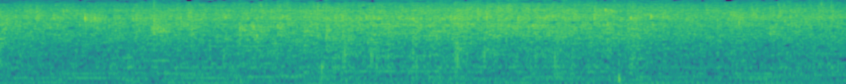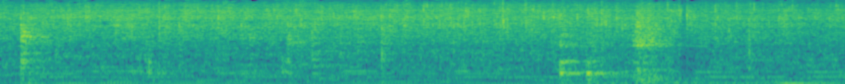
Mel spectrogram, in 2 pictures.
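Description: Chopped onions frying in hot oil in a kadai, a steady sizzle throughout. A few short sharp clicks come through it about four seconds in and again near the seven-second mark.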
